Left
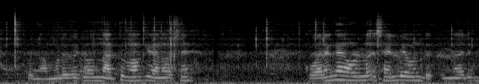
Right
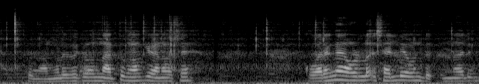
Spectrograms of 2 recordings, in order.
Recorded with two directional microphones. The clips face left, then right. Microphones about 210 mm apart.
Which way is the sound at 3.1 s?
25° right (ahead or behind).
